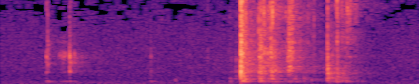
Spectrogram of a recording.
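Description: A screwdriver turns a small screw.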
